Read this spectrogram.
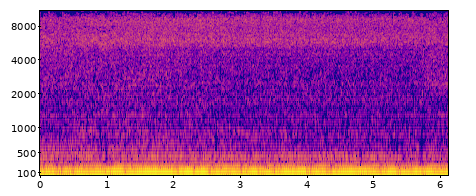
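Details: E85 turbo car at idle after the tune was adjusted for a slightly lean idle and a fuel line leak that had made it run rich: deep, even idle with a steady low rumble, no stumble, miss or flutter; healthy.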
